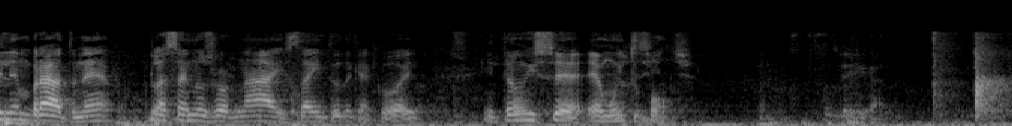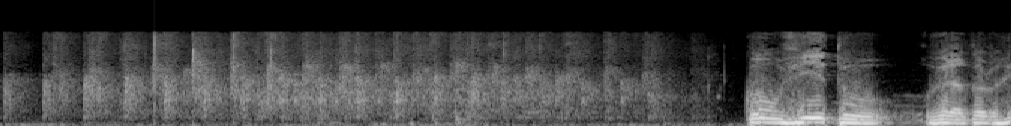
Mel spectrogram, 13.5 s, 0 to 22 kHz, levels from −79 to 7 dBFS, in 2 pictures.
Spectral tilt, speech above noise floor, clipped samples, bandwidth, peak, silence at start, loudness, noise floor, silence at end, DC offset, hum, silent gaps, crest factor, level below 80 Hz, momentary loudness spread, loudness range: -7 dB/octave; 28 dB; under 0.1%; 8 kHz; 0 dBFS; 0 s; -14 LUFS; -41 dBFS; 0 s; under 0.1%; none; none; 16 dB; -36 dBFS; 25 LU; 20 LU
